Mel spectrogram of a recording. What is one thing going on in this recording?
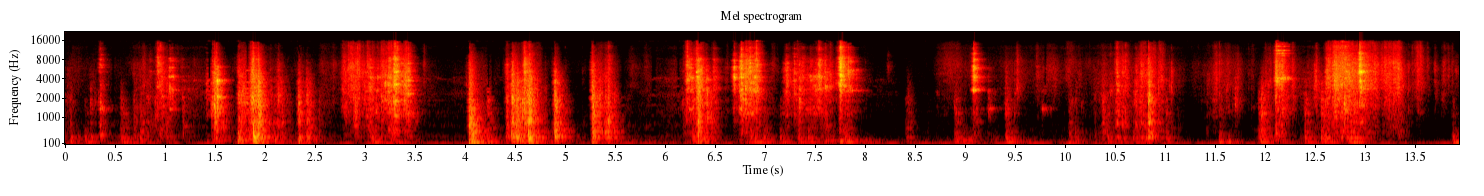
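Things knock and scrape close by.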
